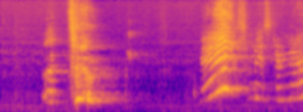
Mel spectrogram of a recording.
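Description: A voiced, acted sneeze burst followed by a drawn-out exclamation; staged sneeze in a comedy sketch.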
